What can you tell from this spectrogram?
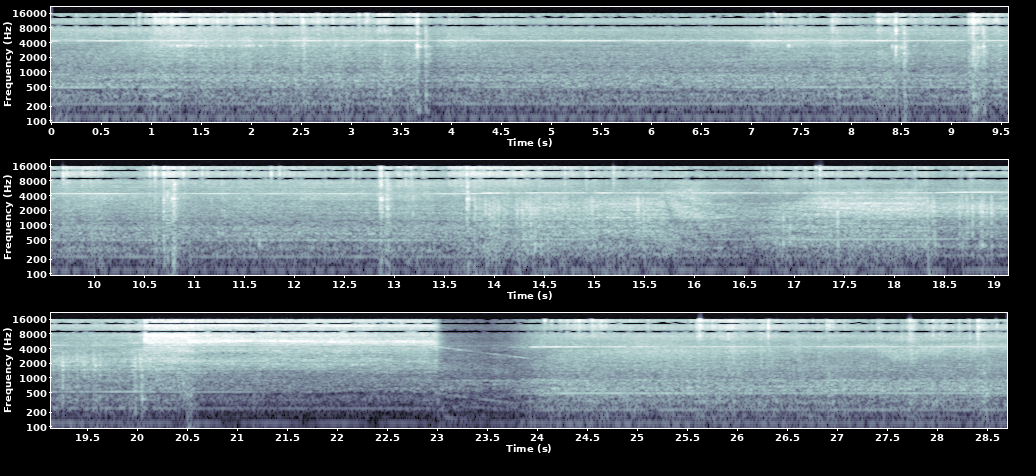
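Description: Upright vacuum cleaner running with its hose and narrow nozzle sucking up confetti, sequins and plastic bits from carpet: a steady motor whine with the rushing of air, and scattered sharp clicks and rattles as pieces are pulled up the hose. About three quarters of the way through the sound dips and muffles briefly, then comes back.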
